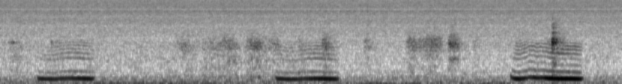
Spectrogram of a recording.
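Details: A sleeping cat snores in a quiet room: drawn-out, level, whining tones, each about half a second long, come roughly every three seconds with soft breathy noise between them.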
